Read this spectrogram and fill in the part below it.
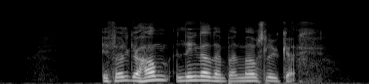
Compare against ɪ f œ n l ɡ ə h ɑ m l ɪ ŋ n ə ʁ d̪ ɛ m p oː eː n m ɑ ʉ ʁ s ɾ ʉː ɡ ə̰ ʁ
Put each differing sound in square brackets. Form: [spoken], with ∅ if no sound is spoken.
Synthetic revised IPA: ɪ f œ [∅] l ɡ ə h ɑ m l ɪ ŋ n ə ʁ d̪ ɛ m p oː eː n m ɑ ʉ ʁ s [l] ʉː [k] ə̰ ʁ

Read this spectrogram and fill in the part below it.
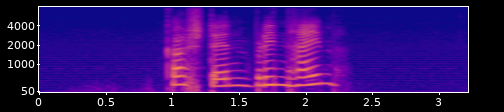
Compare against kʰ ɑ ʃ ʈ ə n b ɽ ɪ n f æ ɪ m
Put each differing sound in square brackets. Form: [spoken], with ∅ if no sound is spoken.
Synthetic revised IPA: kʰ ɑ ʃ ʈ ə n b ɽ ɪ n [h] æ ɪ m

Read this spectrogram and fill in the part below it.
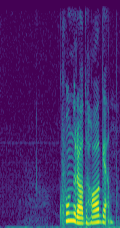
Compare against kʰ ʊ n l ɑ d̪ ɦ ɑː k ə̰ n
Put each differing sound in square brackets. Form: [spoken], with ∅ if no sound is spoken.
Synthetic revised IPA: kʰ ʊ n [ɾ] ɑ d̪ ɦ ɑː [ɡ] ə̰ n

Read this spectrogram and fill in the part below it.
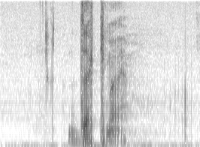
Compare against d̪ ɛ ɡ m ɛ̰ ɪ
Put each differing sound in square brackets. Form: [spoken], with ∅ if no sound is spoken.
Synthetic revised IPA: d̪ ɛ [k] m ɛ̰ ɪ

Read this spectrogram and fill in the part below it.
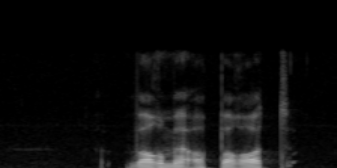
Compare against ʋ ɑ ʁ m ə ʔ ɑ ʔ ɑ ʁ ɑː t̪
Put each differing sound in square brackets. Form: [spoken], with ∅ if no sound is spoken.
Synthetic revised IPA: ʋ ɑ ʁ m ə ʔ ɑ [p] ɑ ʁ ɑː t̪

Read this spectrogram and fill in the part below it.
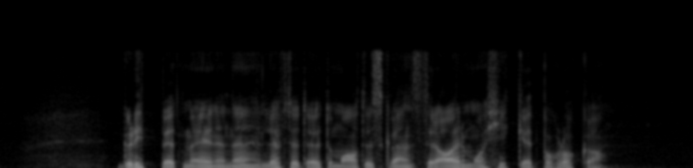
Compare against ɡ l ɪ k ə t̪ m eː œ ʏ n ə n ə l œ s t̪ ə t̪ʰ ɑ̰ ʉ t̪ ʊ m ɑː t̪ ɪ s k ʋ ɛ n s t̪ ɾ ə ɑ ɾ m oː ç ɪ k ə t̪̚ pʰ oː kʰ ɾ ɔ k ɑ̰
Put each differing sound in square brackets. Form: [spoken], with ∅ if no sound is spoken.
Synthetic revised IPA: ɡ [ɽ] ɪ [p] ə t̪ m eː œ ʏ n ə n ə l œ [f] t̪ ə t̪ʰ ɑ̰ ʉ t̪ ʊ m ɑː t̪ ɪ s k ʋ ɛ n s t̪ ɾ ə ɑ ɾ m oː ç ɪ k ə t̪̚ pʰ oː kʰ [ɽ] ɔ k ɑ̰

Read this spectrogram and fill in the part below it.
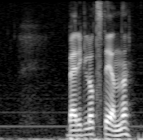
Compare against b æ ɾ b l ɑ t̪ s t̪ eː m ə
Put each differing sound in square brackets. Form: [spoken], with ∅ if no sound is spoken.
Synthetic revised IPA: b æ ɾ [ɡ] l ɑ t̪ s t̪ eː [n] ə

